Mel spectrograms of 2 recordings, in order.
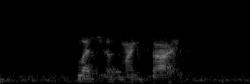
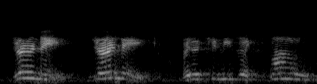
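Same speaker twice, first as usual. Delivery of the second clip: full-voiced, high-pitched frantic shout; 13 semitones higher, 15 dB louder than usual. Rick shouting to passengers on a shaking plane, frantic shout. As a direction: yell it down the whole aisle. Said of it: "stands in the middle of the aisle and shouts".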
